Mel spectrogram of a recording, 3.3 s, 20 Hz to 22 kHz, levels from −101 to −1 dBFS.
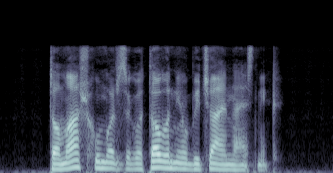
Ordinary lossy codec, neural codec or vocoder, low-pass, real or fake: none; codec, 16 kHz, 2 kbps, FreqCodec, larger model; 7.2 kHz; fake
